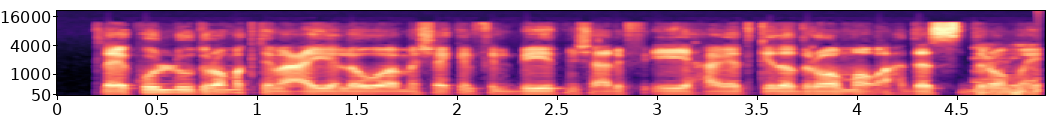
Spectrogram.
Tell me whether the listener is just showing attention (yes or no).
no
